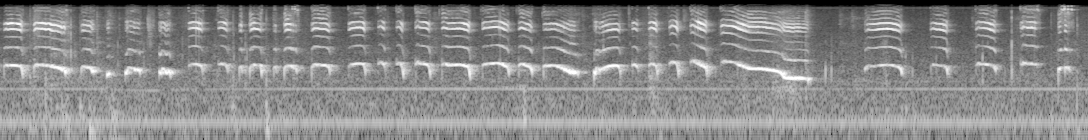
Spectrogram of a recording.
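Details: Seven-week-old Labrador Retriever puppy at play, giving a long run of high, whiny whimpers with bright harmonics, most falling at the end, in quick bursts about twice a second, one longer sliding whine near the end; steady low hum underneath.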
